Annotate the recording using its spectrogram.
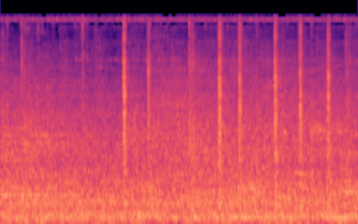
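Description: Wheel of Fortune pinball machine in play: irregular sharp clicks and knocks of the ball and flippers, several a second at times, over a steady low hum.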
